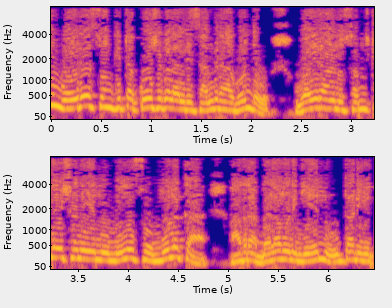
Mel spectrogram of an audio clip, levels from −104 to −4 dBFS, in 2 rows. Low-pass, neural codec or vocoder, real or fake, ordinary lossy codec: none; none; real; none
